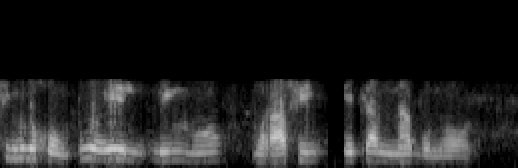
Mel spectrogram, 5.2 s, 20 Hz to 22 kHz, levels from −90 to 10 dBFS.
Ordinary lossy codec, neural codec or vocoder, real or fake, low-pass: AAC, 32 kbps; none; real; 3.6 kHz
